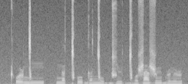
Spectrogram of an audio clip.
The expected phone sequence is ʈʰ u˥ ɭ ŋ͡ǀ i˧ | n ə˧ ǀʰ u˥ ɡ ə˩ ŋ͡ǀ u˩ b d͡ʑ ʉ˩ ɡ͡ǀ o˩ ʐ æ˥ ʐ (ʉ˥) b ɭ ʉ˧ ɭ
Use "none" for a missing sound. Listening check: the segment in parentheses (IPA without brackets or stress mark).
ʉ˥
